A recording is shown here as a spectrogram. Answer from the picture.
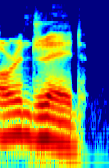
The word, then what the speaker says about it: Orangeade: Wie Lemonade, nur mit Orange. Orangeade. – Orangeade, ja.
